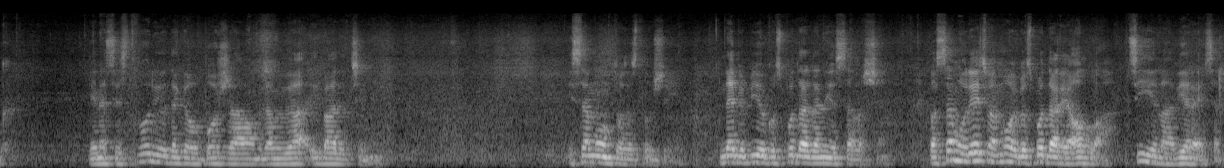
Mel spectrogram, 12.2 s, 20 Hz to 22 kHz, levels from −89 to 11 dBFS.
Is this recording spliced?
yes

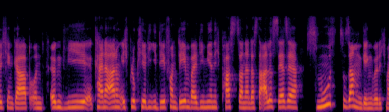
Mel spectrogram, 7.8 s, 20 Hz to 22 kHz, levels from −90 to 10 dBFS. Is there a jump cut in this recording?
yes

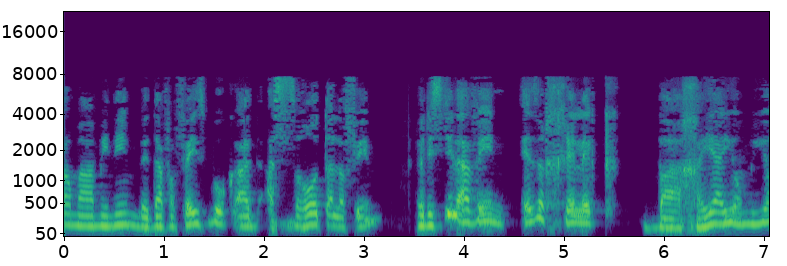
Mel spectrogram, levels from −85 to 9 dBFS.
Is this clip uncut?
yes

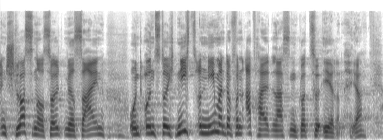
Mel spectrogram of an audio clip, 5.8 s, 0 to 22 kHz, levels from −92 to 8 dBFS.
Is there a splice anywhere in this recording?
no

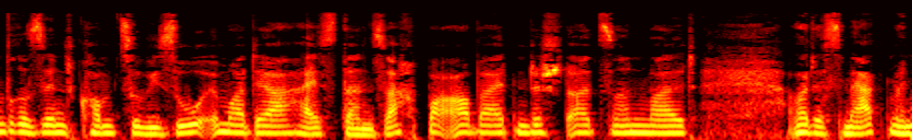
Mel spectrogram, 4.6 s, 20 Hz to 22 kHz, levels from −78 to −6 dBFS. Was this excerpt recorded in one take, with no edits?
yes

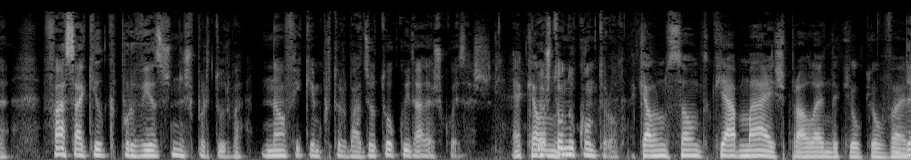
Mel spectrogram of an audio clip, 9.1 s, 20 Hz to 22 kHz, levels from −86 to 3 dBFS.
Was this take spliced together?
yes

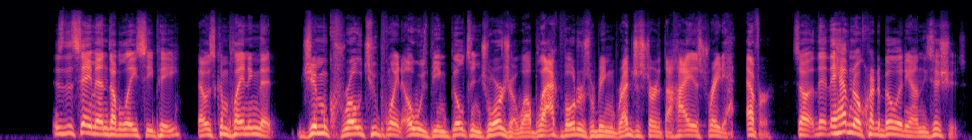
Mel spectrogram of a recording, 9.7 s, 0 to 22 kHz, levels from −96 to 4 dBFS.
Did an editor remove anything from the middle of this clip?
yes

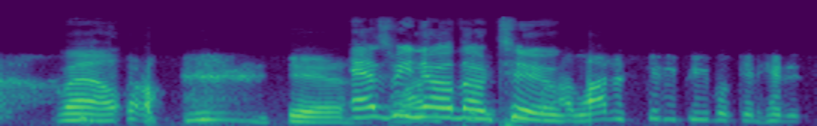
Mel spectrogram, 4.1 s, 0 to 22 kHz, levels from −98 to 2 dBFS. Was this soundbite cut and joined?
no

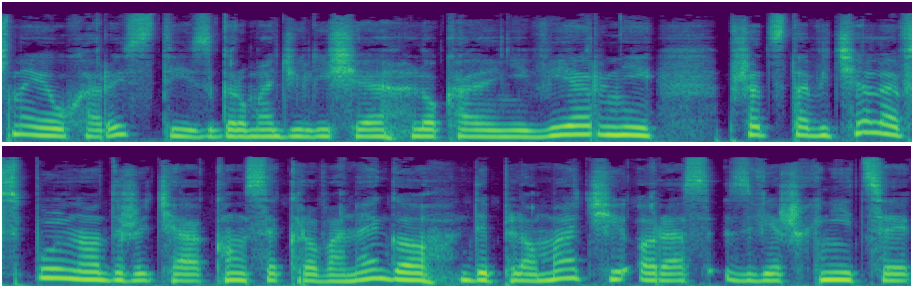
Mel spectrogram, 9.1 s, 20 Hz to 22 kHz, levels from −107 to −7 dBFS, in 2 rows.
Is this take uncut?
yes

